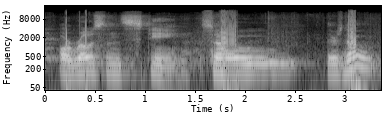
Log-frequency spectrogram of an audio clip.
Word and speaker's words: Rosenstein: there's no right answer my family my father pronounces it Stine that's how I pronounce it but I actually have relatives who pronounced 16 so I answered either one all right you agreed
